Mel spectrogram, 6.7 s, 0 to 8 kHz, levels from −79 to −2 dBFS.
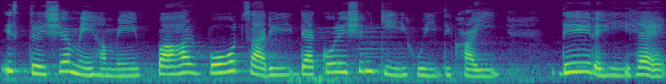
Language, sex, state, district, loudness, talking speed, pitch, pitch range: Hindi, male, Punjab, Fazilka, -16 LUFS, 125 wpm, 245 Hz, 215-300 Hz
